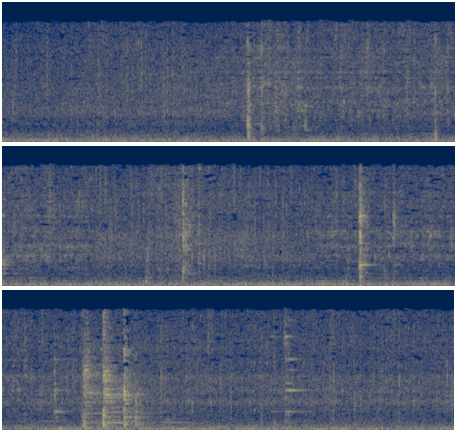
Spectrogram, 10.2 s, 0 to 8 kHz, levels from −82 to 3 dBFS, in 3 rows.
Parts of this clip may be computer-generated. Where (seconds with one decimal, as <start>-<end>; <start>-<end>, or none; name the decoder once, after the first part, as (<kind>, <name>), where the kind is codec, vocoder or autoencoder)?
1.6-4.1 (vocoder, HiFi-GAN); 5.7-7.0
